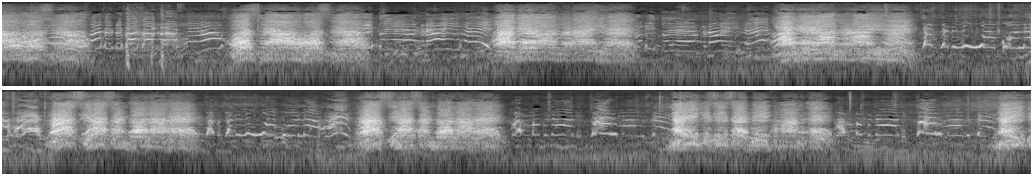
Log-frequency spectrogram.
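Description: A woman leads the chant, shouting out lines for the crowd to repeat.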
